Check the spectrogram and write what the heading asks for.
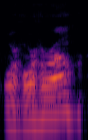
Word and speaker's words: Orhorhoro: His name is Rook Orhorhoro. It's a mouthful, and it's spelled exactly how I pronounced it.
